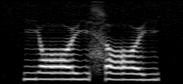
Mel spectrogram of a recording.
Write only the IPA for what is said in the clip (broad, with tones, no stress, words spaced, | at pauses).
jɔː˨jsɔː˨˩j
